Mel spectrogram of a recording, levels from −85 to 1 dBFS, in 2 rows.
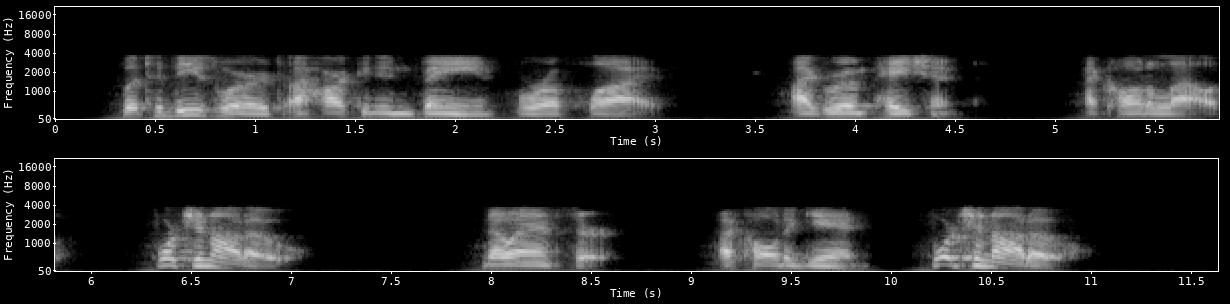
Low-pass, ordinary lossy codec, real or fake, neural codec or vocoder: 3.6 kHz; AAC, 32 kbps; real; none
